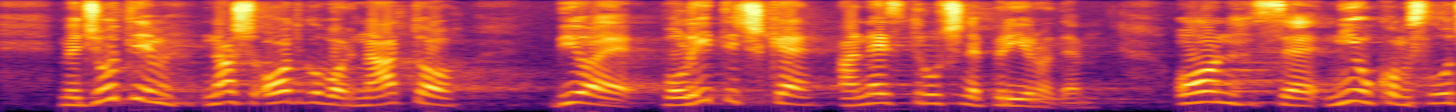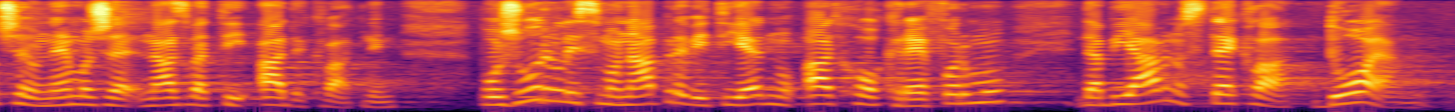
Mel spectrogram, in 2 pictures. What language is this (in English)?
Croatian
